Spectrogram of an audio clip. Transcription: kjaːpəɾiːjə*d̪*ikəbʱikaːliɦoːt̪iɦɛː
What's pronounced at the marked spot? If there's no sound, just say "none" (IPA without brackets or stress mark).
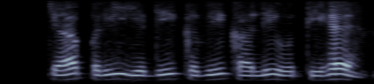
d̪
